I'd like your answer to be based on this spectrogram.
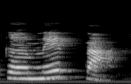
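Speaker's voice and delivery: caneta with NE lifted and stronger; ca-NE-ta, the middle syllable emphasized; stress on the middle syllable. Shown as a demonstration. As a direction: raise the voice on the NE of caneta. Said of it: "elevo mais a minha voz na sílaba né".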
